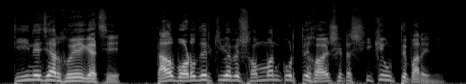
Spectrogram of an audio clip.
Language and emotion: Bengali, disgusted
